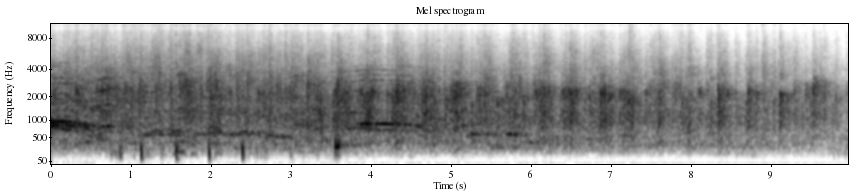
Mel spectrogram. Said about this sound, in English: Everybody clap your hands and give God a shout of praise before we move on here today.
